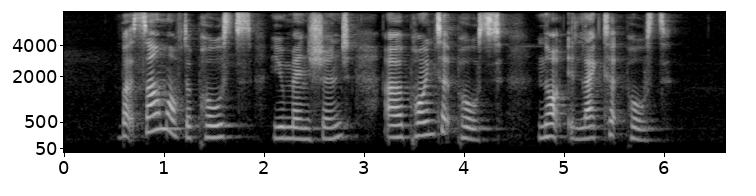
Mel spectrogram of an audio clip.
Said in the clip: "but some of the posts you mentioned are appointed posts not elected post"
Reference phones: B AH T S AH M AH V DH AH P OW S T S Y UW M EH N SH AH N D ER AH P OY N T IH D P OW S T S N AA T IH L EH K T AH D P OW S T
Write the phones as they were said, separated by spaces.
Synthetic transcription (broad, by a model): B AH T S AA M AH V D AH P OW S T S Y UW M EH N SH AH N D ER AH P OY N T IH D P OW S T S N AA T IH L EH K T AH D P OW S T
